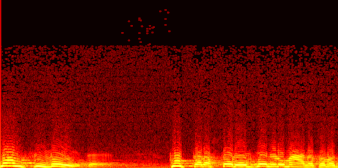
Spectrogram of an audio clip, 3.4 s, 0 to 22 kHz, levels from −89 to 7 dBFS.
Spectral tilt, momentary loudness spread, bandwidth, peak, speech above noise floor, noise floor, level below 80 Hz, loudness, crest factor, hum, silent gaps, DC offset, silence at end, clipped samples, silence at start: -7.5 dB/octave; 10 LU; 13 kHz; -8 dBFS; 26 dB; -42 dBFS; -54 dBFS; -17 LUFS; 8 dB; 50 Hz at -50 dBFS; none; 0.2%; 0 s; under 0.1%; 0 s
